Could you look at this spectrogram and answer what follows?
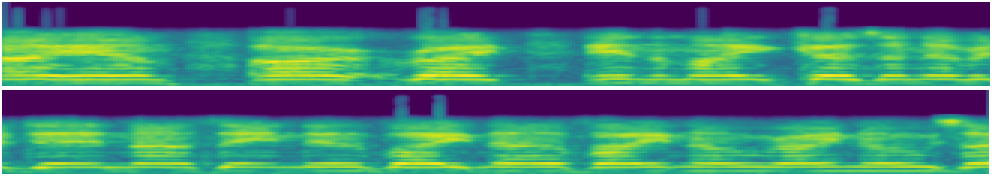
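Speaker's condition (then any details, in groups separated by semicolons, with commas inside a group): Brain injury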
